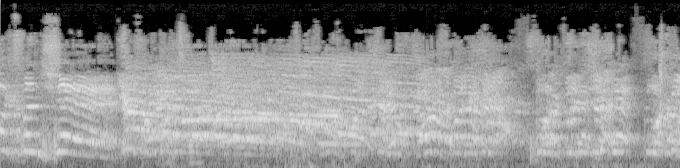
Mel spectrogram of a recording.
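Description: A wrestling crowd roars and chants loudly together, a sustained collective yell with brief dips before surging again.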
